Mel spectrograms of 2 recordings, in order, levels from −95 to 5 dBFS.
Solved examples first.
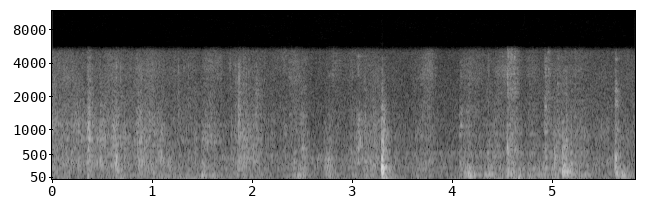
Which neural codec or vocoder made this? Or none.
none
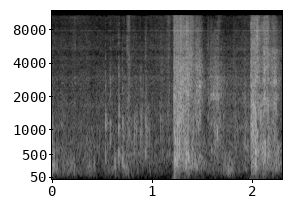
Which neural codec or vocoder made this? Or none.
codec, HILCodec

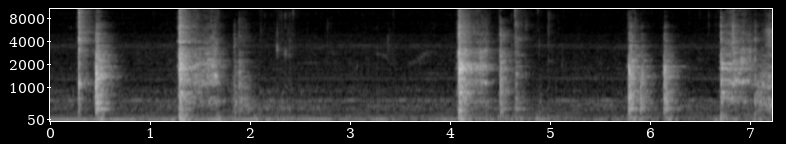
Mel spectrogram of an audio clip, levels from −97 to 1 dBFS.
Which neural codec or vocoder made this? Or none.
none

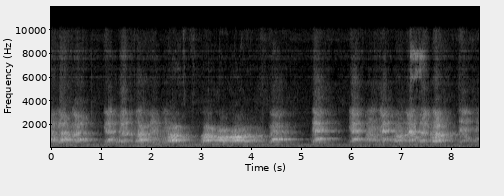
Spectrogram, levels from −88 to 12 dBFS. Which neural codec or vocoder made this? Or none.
codec, HILCodec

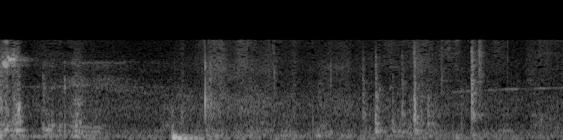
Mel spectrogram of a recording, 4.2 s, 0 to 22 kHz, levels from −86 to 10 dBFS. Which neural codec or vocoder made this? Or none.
none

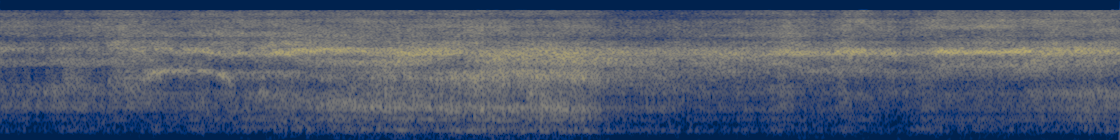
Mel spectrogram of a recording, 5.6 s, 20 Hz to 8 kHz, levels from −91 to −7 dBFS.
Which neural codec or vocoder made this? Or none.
codec, HILCodec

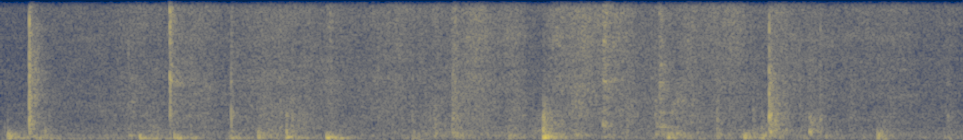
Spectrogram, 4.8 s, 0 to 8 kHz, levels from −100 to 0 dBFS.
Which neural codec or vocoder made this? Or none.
none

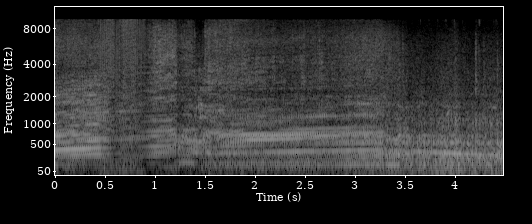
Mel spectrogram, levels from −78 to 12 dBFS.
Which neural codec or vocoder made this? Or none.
none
